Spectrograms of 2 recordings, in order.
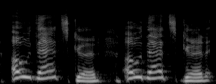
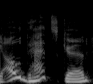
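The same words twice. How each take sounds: First: Higher, sing-song repeat of oh that's good; lightly hammed self-imitation; mock pleased self-quote. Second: Said in the usual way. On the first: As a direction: imitate himself cooing approval. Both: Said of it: "You hear me say".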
